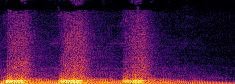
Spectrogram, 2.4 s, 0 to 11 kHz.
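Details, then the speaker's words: Kawasaki KLX110L with TB cam, after valve adjustment and timing, running slightly rich, first fire-up warming; three crisp throttle blips settling to idle, some normal TB cam noise; healthy normal revving. "So that is normal. But other than that, she sounds like she's running pretty good."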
